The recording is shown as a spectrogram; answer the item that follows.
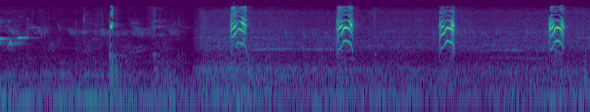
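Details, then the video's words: Sunda pin-striped tit-babbler used as a lure, giving short loud high calls with a descending harmonic pattern, each burst repeated about every one and a half seconds, over a low background hum. "Pancingan Burung Sogok Ontong ( Sogon )"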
